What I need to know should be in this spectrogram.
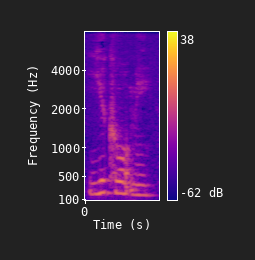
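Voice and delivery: low, soft sarcastic admission; hushed, measured mock surrender; mock confession. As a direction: confess with feigned shame, deadpan. Sarcastic confession to played accusation.

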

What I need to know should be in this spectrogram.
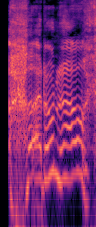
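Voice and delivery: high, slow, strained "I don't know"; cornered trainee squeaking out an answer; exasperated squeak. Retold or imitated. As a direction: squeak it out helplessly, close to laughing. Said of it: "And I was like".

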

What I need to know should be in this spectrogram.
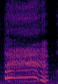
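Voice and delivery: light bright giggle, quick fall; a brief amused laugh before leaving; short laugh. Acted. 照れ笑いして話を切り替える. (軽く明るい笑い声)

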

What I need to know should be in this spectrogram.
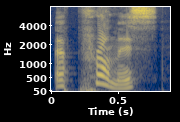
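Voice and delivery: high, fretful demand. A narrator's reading. Helen fretfully demanding Jim's promise. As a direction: press him, fretting. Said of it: "she demanded fretfully".

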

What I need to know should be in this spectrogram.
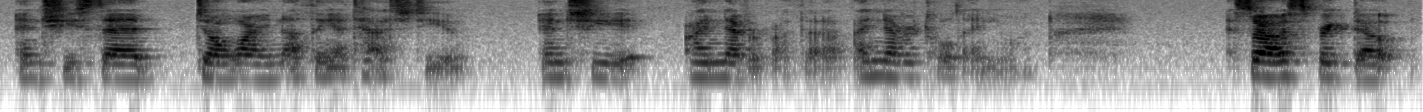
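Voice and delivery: ordinary talk, nothing marked

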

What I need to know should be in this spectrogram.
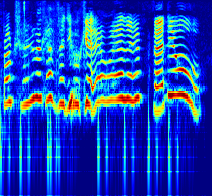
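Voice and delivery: fast, loud irritated yelling; annoyed shouting. Real, not acted. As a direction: snap at them to go away. Friend interrupts the recording.

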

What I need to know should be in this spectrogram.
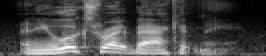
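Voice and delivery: ordinary delivery

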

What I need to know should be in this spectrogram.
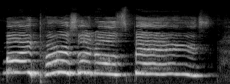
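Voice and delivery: high, loud, drawn-out shriek; screaming child impression, words stretched out; imitated child's protest. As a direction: yell it slowly like an indignant toddler. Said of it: "taught him about personal space".

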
